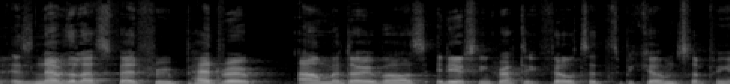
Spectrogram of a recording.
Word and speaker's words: Almodóvar: Is that how you're pronouncing it? Almodóvar. Almodóvar.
